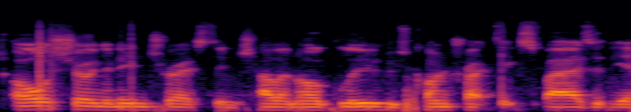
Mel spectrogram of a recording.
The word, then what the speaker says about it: Çalhanoğlu: Look, the G in Hakan Çalhanoğlu's surname is silent, bro. You don't pronounce the G.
